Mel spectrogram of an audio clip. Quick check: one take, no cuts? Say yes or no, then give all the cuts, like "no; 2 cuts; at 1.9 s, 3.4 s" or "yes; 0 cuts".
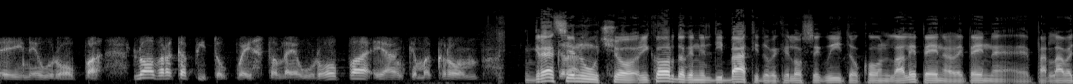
no; 2 cuts; at 5.0 s, 6.4 s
